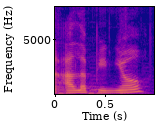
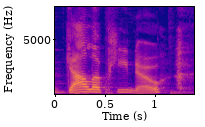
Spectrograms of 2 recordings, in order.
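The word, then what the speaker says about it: jalapeño: which is slightly on purpose, but you know what about the J and alapino? You do not pronounce the J in that. It's not called the Galapino.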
